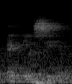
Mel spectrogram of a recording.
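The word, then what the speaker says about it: ekklesia: the word ecles Ecclesi going to pronounce it's a Greek word eclesia it means assembly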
